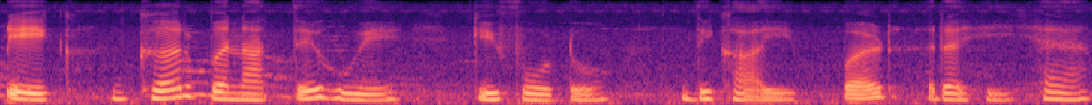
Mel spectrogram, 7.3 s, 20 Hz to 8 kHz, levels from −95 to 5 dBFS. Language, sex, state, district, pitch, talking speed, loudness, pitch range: Hindi, female, Haryana, Rohtak, 185 Hz, 80 wpm, -16 LUFS, 170-205 Hz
